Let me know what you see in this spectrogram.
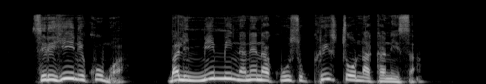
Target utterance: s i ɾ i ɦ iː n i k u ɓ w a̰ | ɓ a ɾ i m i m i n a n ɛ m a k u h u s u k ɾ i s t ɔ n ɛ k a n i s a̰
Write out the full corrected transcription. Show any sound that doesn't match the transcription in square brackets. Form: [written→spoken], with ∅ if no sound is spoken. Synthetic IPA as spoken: s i ɾ i ɦ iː n i k u ɓ w a̰ | ɓ a [ɾ→l] i m i m i n a n ɛ [m→n] a k u h u s u k ɾ i s t ɔ n [ɛ→a] k a n i s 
